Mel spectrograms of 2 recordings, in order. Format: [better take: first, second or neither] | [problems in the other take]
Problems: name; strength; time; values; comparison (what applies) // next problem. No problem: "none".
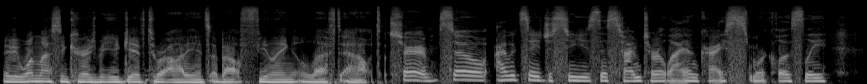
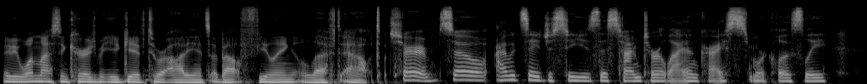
second | distortion; heavy; 6 dB below the speech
